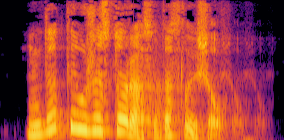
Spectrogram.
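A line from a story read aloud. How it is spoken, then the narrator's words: Indignant remark. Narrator (Russian): Возмущенно заметил Искин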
